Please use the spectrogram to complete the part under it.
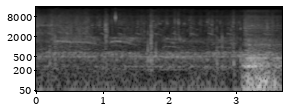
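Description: A weapon strikes with a sharp metallic clang.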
